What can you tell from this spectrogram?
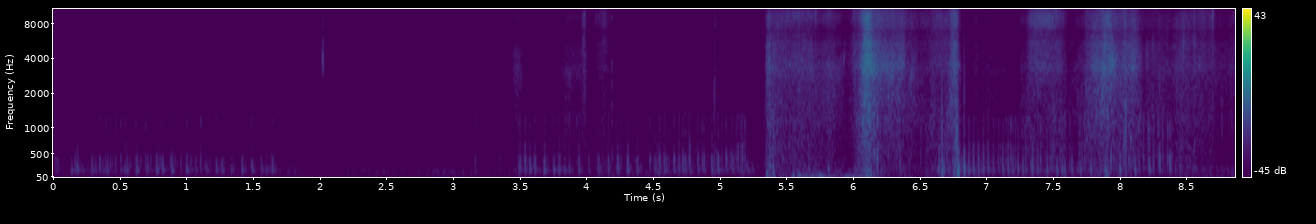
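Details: Male domestic cat purring after receiving eye medicine, a soft low rumble that grows louder midway, joined in the last seconds by rustling and handling noises.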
